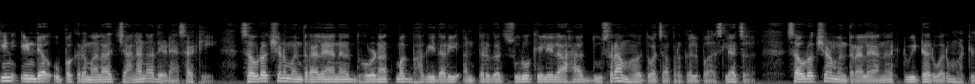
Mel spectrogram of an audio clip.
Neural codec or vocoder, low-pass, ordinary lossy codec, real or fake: none; 7.2 kHz; none; real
